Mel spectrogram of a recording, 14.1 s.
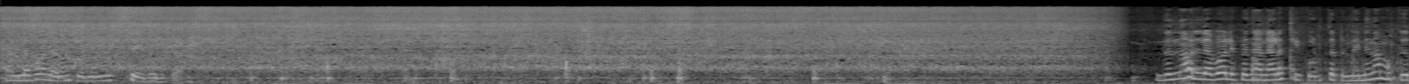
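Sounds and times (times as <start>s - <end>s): food sizzling in a pan: 0.0s - 11.4s
spatula scraping a pan: 1.7s - 9.8s.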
